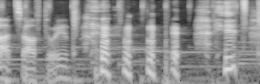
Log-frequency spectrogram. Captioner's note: laughs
